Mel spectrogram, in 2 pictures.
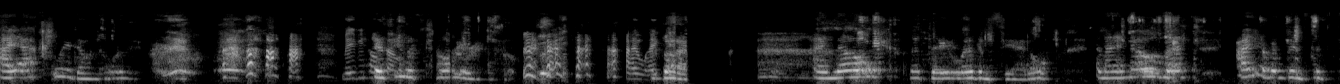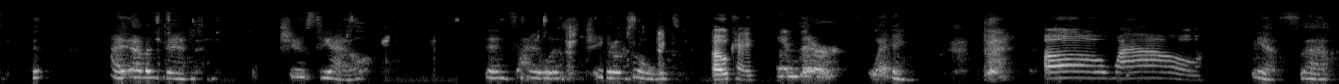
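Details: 17-year-old living with cerebral palsy, speaking spontaneously in a live interview; dysarthric speech (cerebral palsy).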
